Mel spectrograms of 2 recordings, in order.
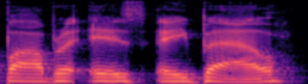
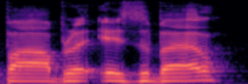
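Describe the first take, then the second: First: "is a Bell" split into three words; wrong name. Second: "Isabel" said as one name, IZ-a-bel; correct name. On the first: Mocking his own misreading to viewers, split into "is a Bell". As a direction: read "Barbara is a Bell" as a phrase. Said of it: "I think I should have said Barbara Isabel". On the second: Correcting himself to his listeners, "Isabel" as one name. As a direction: say "Barbara Isabel" as a proper name. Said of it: "not Barbara is a Bell". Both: Shown as a demonstration.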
